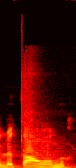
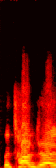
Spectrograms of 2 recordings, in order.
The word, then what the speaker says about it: Letondre: Yeah, so my last name is hard to pronounce for English speakers because of the R. Right. So normally you would say Letondre, but not a lot of English people could say that. So Letondre is fine.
